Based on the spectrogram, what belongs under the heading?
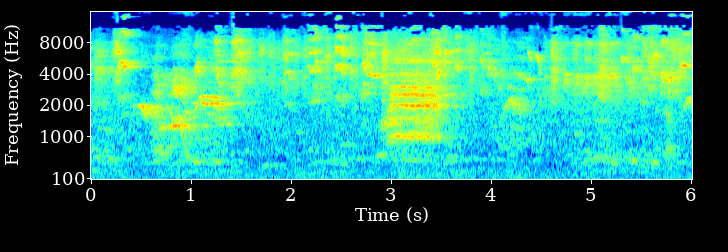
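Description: Birds chirping with many short, high calls, and one louder, longer call about three seconds in.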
